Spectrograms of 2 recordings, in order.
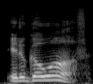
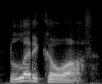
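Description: First: Sharp, high warning shout; loud warning. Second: Said in the usual way. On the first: A narrator's reading. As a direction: bark it out in alarm. Tense standoff, rifle drawn.

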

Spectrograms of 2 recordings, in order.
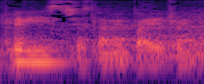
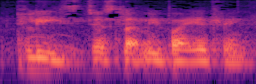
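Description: First: Plea sinking lower and softer into a laugh; the apologetic man's plea trailing off through a chuckle; fading laughing plea. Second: Apologetic pleading. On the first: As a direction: let the repeat dissolve into laughter, much quieter. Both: Retold or imitated. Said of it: "And he said".

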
